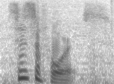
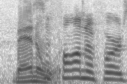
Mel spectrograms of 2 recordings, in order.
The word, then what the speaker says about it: siphonophores: have an exception for Sisyphors. Siphonophores is how it's pronounced, by the way. It sounds closer to Sisyphus that way.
